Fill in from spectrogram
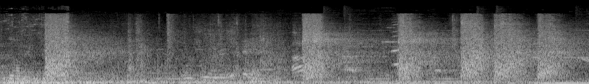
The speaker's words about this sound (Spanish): entonces cuando el guardia de seguridad mata al agresor con varios tiros en el pecho. Ninguno de los miembros del consejo escolar sufrió heridas graves, porque los disparos del agresor fueron fallidos.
